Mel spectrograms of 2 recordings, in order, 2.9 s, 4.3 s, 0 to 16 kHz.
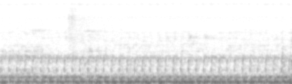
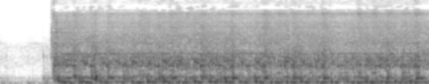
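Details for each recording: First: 1966 MG MGB, stored a long time, battery at 12.2 V: with the key on and the engine not cranking, a steady fast ticking hum. The electric fuel pump is priming and running normally before the choke is pulled. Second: 1966 MG MGB, long stored, after starter short fixed: steady fast cranking about four seconds with no firing; fuel pump heard running, briefly ran on starter fluid, so carburetors not getting fuel (float bowls, dirty carbs).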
